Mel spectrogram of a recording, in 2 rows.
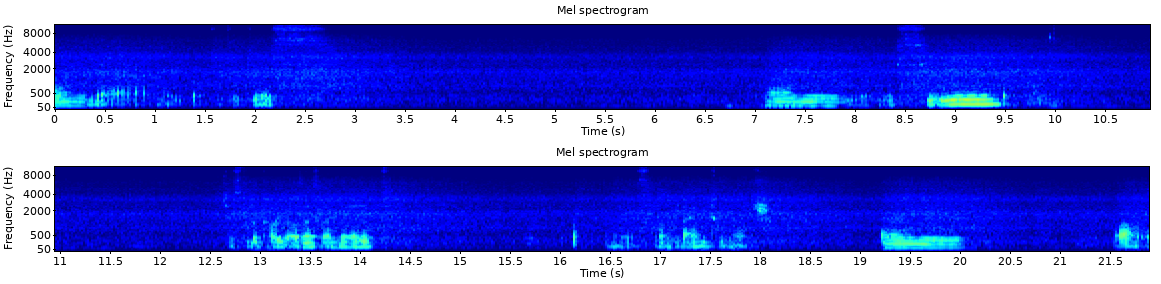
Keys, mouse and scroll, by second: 5.9 middle click, 6.7 middle click, 8.6 middle click, 9.3 middle click, 9.6-12.7 middle drag, 13.6-15.4 middle drag, 16.8-18.6 middle drag.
